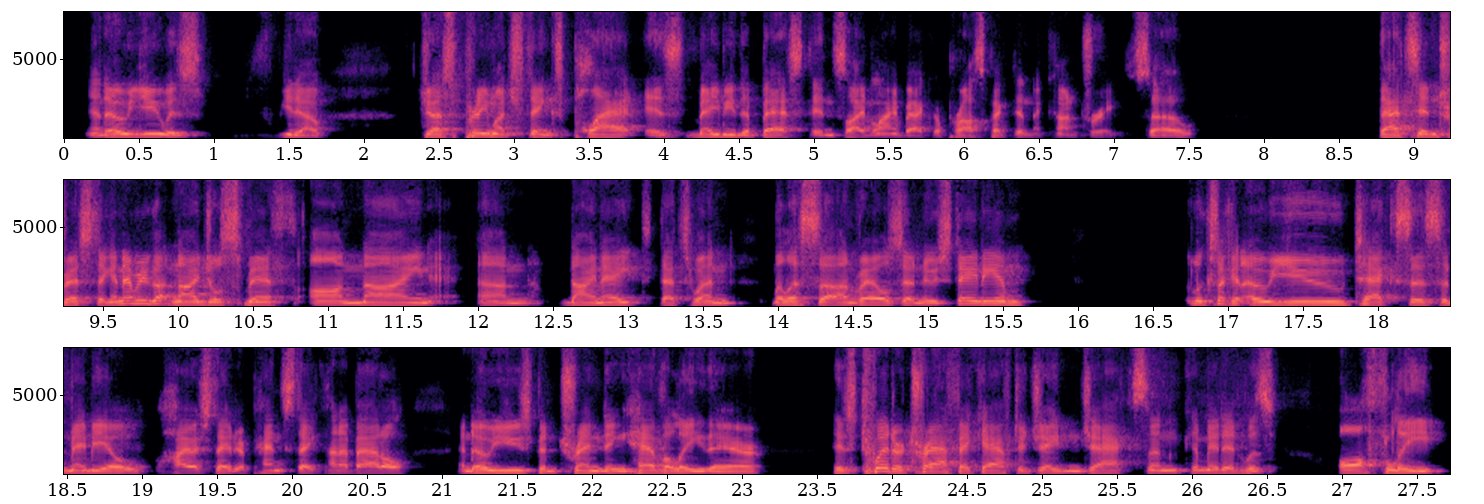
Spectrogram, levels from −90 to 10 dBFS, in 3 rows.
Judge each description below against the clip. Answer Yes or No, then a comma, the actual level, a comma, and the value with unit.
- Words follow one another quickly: No, average, 160 wpm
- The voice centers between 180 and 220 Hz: No, medium, 140 Hz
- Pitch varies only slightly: No, average, 4.1 semitones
